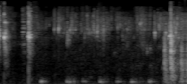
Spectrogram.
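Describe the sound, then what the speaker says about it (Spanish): Coolant water draining from the radiator of a Nissan Platina, a loud close splashing stream with a rhythmic gurgling pulse and bright trickling spatter, no talking. "Como pueden observar, ya está saliendo el agua completamente."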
